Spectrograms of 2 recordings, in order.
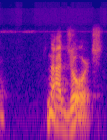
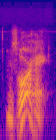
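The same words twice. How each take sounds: First: "not" drawn out and stressed, slow. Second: "Jorge" said hor-hey, Spanish way. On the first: Correcting a friend's name, stresses not slowly. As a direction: lean hard on "not". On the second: Correcting a friend's name, says Jorge the Spanish way. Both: Shown as a demonstration.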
